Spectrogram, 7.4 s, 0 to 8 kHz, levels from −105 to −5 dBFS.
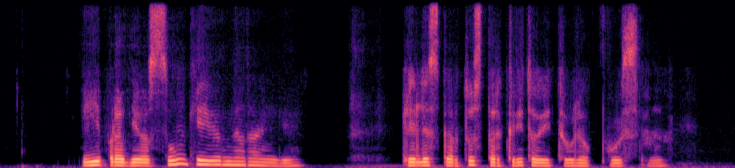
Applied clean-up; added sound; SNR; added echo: neural mask model DeepFilterNet 3.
